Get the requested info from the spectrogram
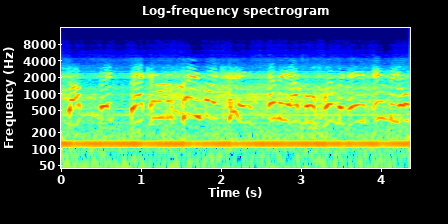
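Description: Radio play-by-play commentary, with a steady low hum underneath.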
